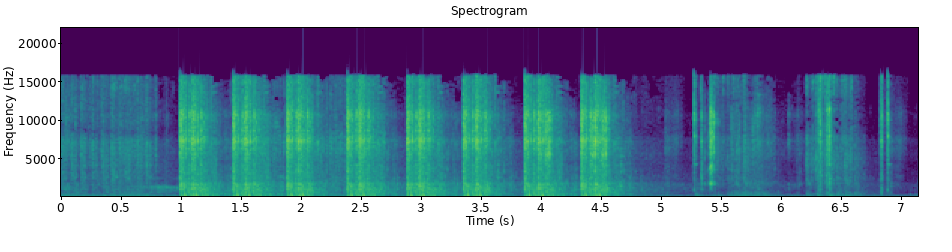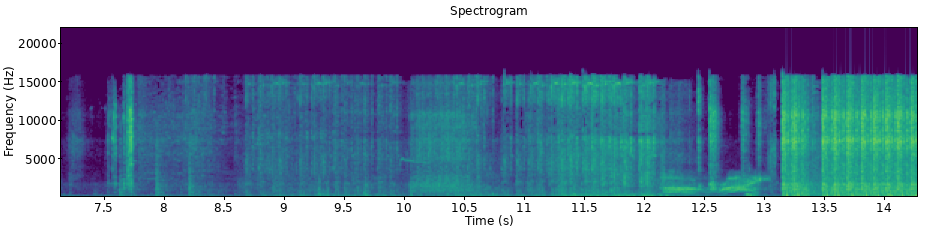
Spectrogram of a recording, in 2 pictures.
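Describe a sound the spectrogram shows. A rifle fires in short, rapid bursts.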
